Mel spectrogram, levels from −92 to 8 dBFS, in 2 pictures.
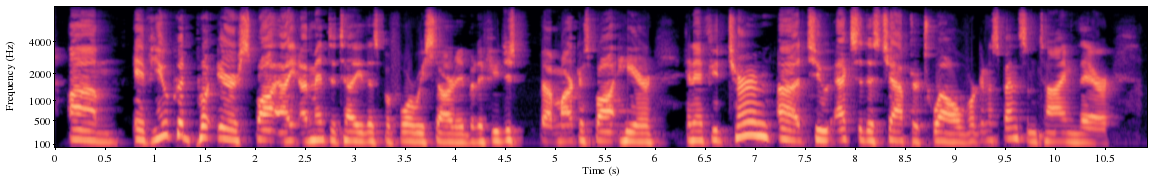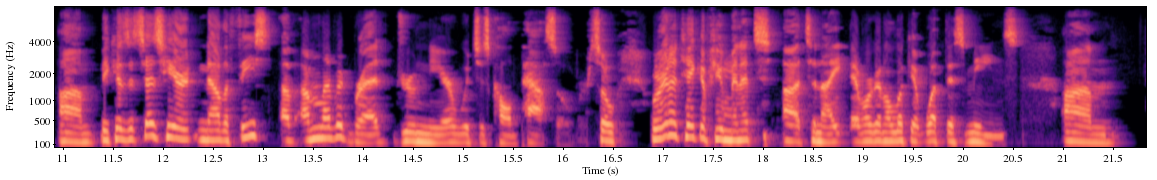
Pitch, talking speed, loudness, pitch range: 145 Hz, 215 wpm, -12 LUFS, 135-160 Hz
